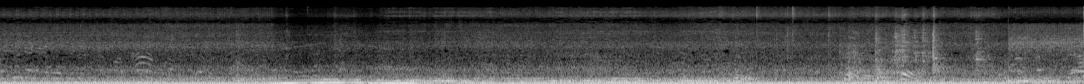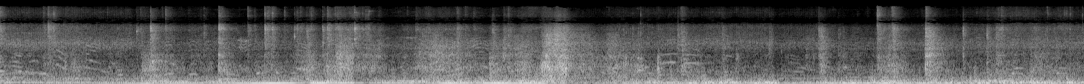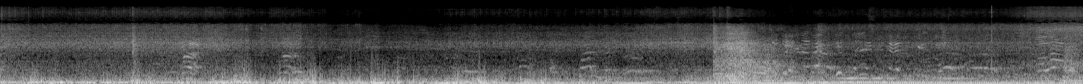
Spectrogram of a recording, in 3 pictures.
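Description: Diesel engine of a Hyundai wheel loader running under load, revving up about three seconds in. Its bucket bashes through a metal grille enclosure and wooden structures, with repeated crashes, clanks and scraping of metal and wood through the middle stretch and again near the end.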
